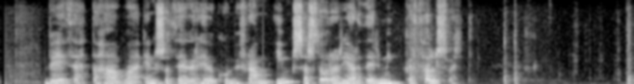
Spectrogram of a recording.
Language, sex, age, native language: Icelandic, female, 30-39, Icelandic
